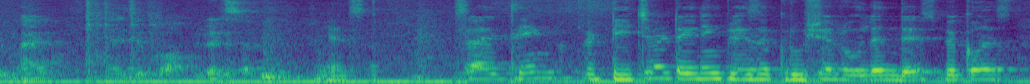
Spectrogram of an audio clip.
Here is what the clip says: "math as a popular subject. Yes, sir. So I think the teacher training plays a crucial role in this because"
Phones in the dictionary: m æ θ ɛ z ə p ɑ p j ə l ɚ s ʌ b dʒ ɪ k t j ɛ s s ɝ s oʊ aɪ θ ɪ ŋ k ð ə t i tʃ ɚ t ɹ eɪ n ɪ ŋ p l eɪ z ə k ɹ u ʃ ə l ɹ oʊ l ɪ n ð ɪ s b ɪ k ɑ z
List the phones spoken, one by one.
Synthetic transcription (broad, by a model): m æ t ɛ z ə p ɑ p j ə l ɚ s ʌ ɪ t j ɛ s s ɝ s oʊ aɪ t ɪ ŋ k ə t i tʃ ɚ t ɹ eɪ n ɪ ŋ p l eɪ z ə k ɹ u ʃ ə l ɹ oʊ l ɪ n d ɪ s b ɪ k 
